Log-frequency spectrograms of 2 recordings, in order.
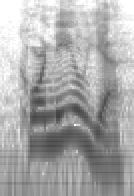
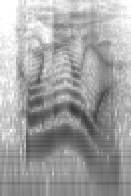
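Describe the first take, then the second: First: The word ends with an open 'ah' sound. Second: The word ends with an open 'ah' sound.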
